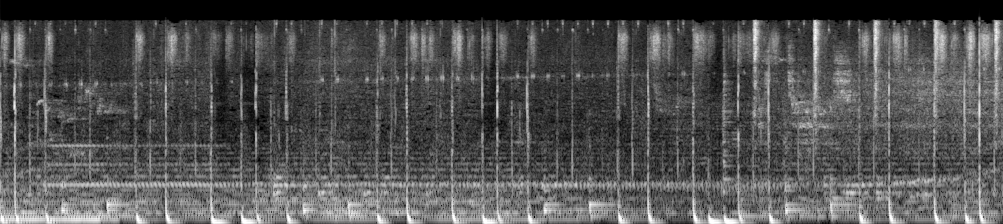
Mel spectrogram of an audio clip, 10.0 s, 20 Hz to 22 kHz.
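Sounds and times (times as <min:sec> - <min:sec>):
electronic dance music: 0:01.2 - 0:10.0.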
